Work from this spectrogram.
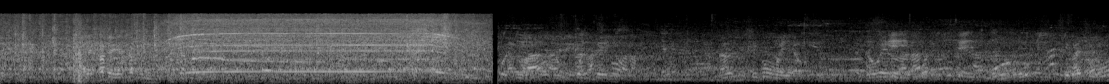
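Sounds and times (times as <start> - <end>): slot car motors whining: 1.5 - 5.0.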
